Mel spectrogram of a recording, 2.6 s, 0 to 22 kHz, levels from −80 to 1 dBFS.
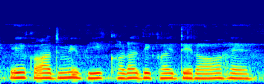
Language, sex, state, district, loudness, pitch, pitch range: Hindi, female, Uttar Pradesh, Shamli, -14 LUFS, 200 Hz, 195-205 Hz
